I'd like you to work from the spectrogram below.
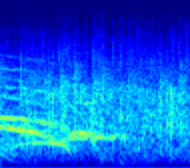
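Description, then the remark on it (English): An audience at a Communicators Sunday gathering claps steadily, a dense wash of hand claps that holds at an even, moderate level for the full two seconds, with a faint voice tone briefly riding over the start. “You can clap for that.”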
